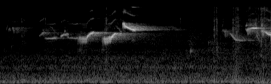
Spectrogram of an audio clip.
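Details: Coleiro, one of a pair kept outdoors on a street, delivers a rapid run of high slurred whistles and chirps, then a brief gap and a sharp renewed burst, over faint background hiss.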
